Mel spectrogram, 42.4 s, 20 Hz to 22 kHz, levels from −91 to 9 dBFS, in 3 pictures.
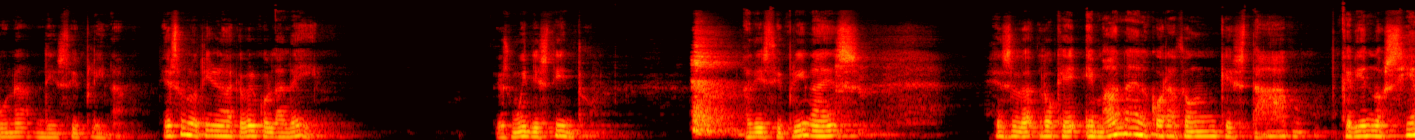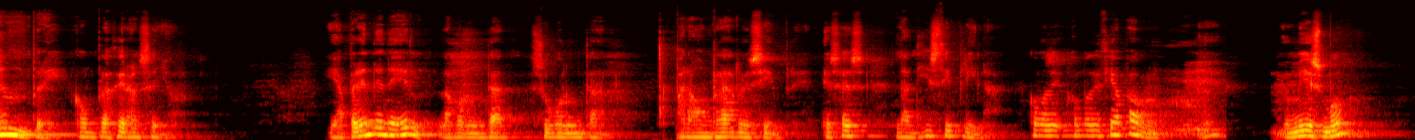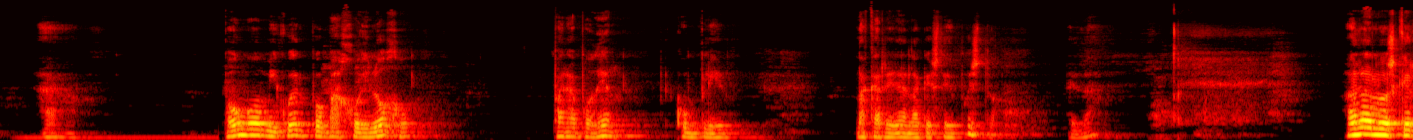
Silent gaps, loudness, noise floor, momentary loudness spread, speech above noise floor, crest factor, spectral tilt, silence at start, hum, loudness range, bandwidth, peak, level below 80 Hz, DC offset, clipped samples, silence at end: none; -27 LUFS; -86 dBFS; 21 LU; 59 dB; 22 dB; -6 dB/octave; 0 s; none; 10 LU; 16.5 kHz; -6 dBFS; -68 dBFS; under 0.1%; under 0.1%; 0 s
